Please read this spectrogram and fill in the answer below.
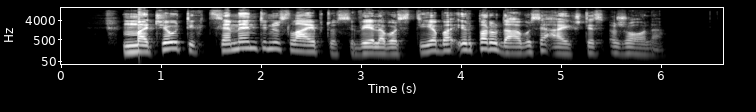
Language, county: Lithuanian, Alytus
